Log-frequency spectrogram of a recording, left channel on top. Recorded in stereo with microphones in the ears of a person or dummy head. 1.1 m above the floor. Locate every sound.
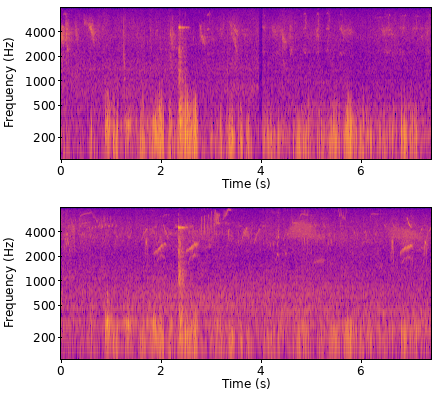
0.9 s tapping: 5° left (ahead or behind), 1.1 m
2.3 s a piano: 85° right, 4 m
